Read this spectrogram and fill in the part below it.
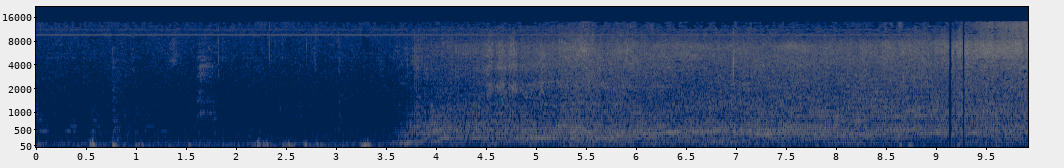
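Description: A Dodge truck and a 2003 Mustang launch at a drag strip, the engines rising into a sustained loud roar after a few seconds of quieter idling and rumble, heard from a distance.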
